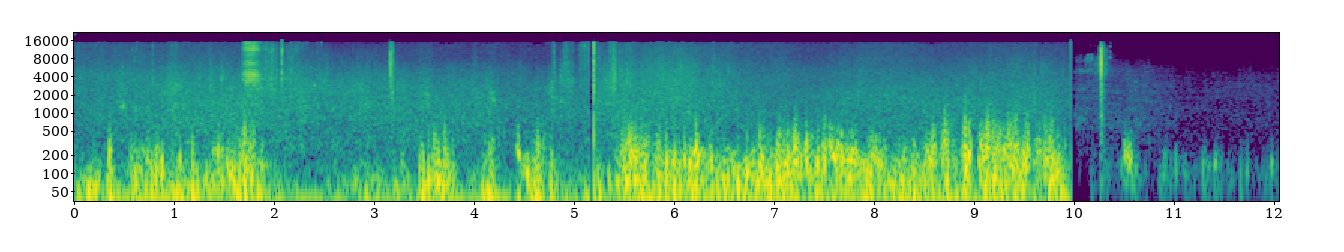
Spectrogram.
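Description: Wind buffeting the camera's microphone at the sea's edge: a loud, gusty low rumble that cuts off abruptly about ten seconds in, leaving a much quieter background.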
